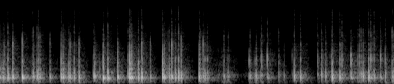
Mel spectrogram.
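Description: Long painted fingernails and fingertips tap rapidly on a flat, rectangular, hollow printed cardboard craft kit box held upright. The taps come in quick bursts with short pauses and give dry, hollow knocks with a low-mid boxy resonance that dies away almost at once.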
